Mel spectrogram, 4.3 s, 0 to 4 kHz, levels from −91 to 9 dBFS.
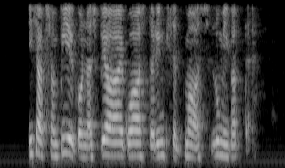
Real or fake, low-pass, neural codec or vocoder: real; 3.6 kHz; none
